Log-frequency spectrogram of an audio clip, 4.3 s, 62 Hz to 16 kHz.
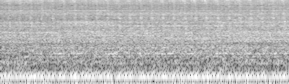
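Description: Electric radiator fans on an FJ-80 Land Cruiser with an LS engine swap, running as a steady, loud broadband whoosh with a low hum throughout, close and continuous with no talking.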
